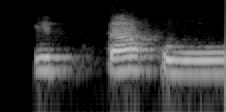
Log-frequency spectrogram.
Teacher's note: क़ा भी जो है ये भी हरूफे कलकला में से है, साकिन है तो इस पे कलकला होगा, पलट की आवाज आएगी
